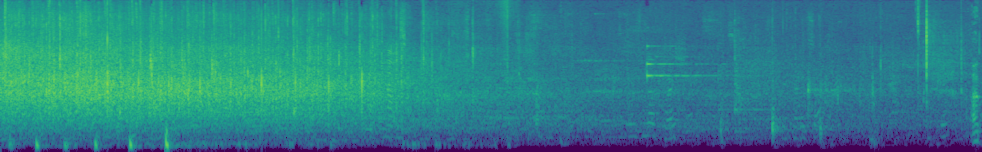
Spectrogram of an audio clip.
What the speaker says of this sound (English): If you could give a round of applause to the panelists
